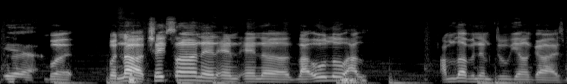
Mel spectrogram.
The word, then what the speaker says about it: Laulu: Laulu. That's how you say it. Laulu.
